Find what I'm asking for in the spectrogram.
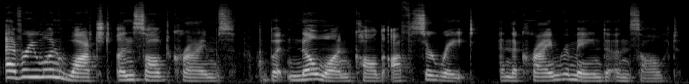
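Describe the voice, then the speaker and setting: Woman, teacher reading aloud, very lively intonation, dramatic pauses, stressed key words, children's storybook style. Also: on the low side.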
